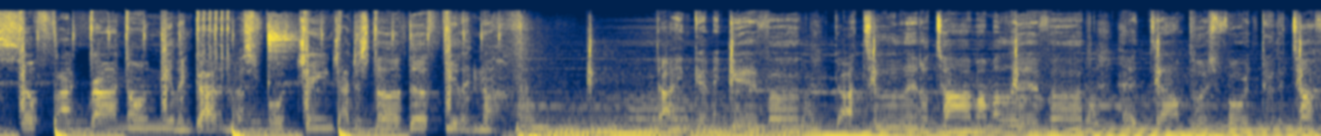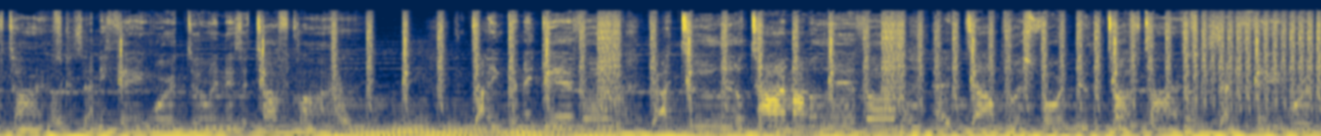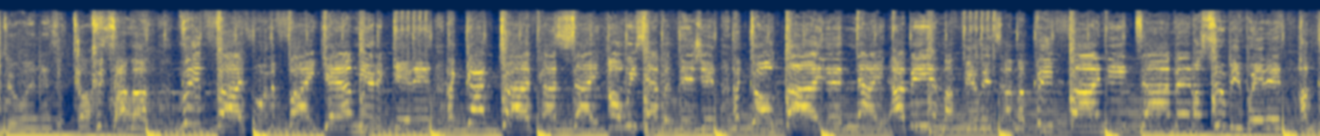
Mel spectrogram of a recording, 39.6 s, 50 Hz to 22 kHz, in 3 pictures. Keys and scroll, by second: 22.1 space, 26.2 ctrl+z.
